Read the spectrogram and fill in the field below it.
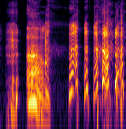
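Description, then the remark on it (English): A short rasp, then a drawn-out, low, guttural burp that sinks in pitch, followed by a string of brief throaty vocal sounds. “Sorry, I'm burping and stuff.”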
